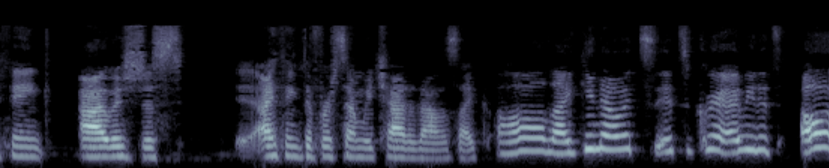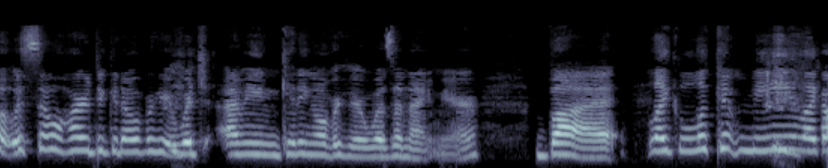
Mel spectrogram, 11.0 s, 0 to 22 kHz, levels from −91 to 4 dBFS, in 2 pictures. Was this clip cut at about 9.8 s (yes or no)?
yes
